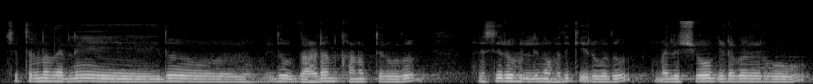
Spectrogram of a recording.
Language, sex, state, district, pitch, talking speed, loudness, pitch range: Kannada, male, Karnataka, Dharwad, 135 Hz, 105 wpm, -23 LUFS, 125-140 Hz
